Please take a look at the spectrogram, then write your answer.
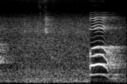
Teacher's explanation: बच्चों होठ से बोला जाता है ना, दोनों होठ भिड़ते हैं प बोलने में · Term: ओष्ठो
